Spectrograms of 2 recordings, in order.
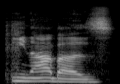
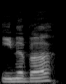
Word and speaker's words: Inaba: or new inabas like inabas you mean ina instead of inaba also offers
